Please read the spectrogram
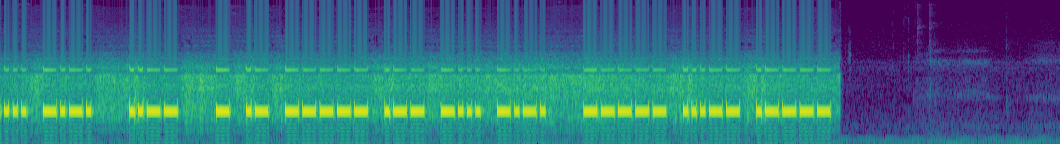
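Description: Morse code: a single beeping tone keyed in short dots and longer dashes over a hiss of radio static, sounding as if heard through a radio receiver. It cuts off suddenly about eight and a half seconds in.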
